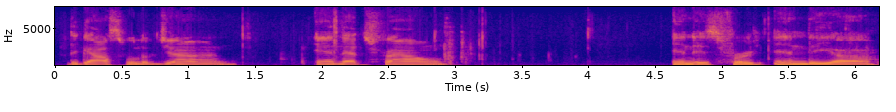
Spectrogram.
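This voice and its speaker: Slow gravelly man teaching scripture. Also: medium pitch, darkish tone, no echo. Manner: halting, repeats and restarts phrases, reads scripture aloud. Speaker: Bible teacher. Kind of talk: slow expository Bible teaching. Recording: dull lo-fi recording.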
